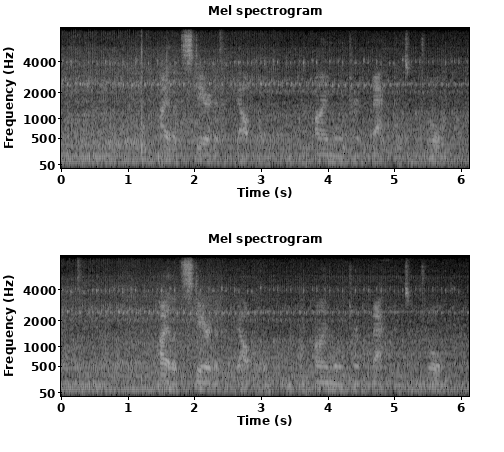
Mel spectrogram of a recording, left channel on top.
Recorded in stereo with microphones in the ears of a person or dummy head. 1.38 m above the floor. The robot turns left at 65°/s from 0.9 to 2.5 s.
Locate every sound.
1.4 s a man speaking: 120° right, 0.9 m; by 5.9 s 170° left, 0.9 m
